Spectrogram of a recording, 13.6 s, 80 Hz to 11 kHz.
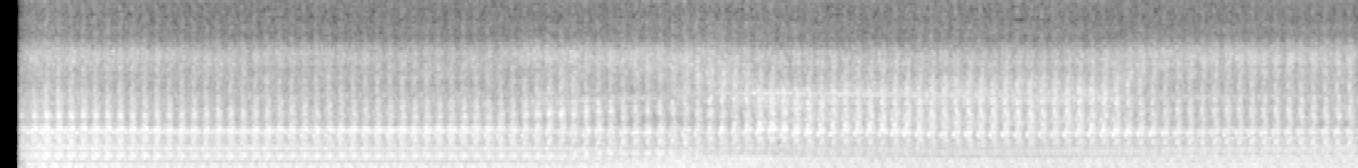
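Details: Caterpillar excavator diesel engine: steady run with a hard, rapid knock near 160 per minute over a bright clatter; abnormal knock coming from the rear compressor area.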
